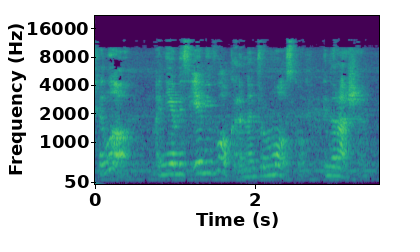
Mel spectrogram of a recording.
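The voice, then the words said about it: Put-on Russian accent. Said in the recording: “she demonstrates 21 accents in 2.5 minutes”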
